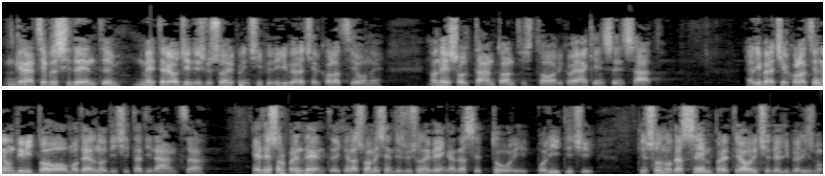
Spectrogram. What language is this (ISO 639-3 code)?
ita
